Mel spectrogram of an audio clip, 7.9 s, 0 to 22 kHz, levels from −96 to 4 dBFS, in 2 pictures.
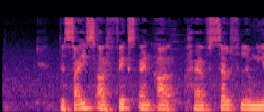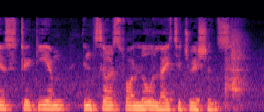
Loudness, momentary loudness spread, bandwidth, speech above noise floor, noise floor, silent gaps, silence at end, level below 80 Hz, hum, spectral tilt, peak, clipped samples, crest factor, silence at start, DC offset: -18 LUFS; 9 LU; 11.5 kHz; 33 dB; -50 dBFS; none; 0.3 s; -52 dBFS; none; -6 dB/octave; -4 dBFS; under 0.1%; 14 dB; 0.9 s; under 0.1%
